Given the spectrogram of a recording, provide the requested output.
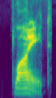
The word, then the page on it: blight: American English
